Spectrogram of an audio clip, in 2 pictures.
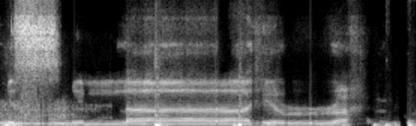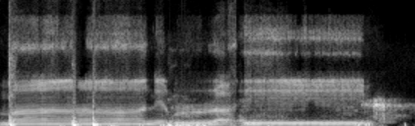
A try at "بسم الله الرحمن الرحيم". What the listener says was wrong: একটু রাহিম হয়ে যায়, রাহিম না, রহিম। রাহমানির রাহিম বলা যাবে না, রহমানির রহিম বলতে হবে।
